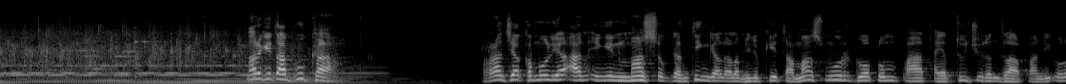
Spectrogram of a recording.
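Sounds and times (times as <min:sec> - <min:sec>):
audience applause: 0:00.0 - 0:03.8
speech: 0:02.5 - 0:03.5, 0:04.8 - 0:10.6.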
